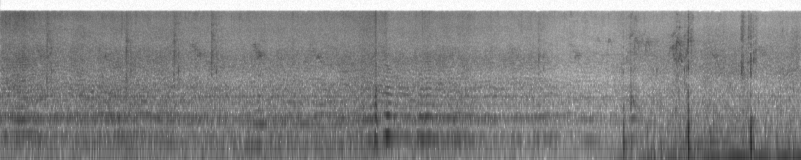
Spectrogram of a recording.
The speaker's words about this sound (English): Because bees are very therapeutic. It's very calming. If you can get over the thought of being stung, and that very, very rarely happens.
